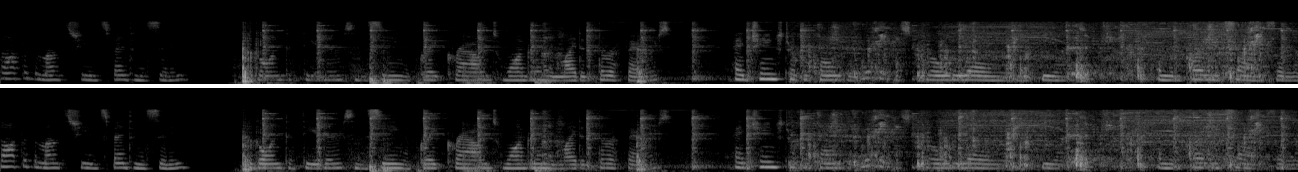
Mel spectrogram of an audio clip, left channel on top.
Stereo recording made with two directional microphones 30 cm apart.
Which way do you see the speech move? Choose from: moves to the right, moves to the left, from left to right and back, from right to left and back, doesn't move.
moves to the left.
